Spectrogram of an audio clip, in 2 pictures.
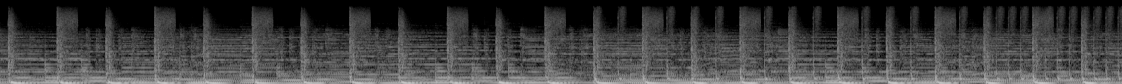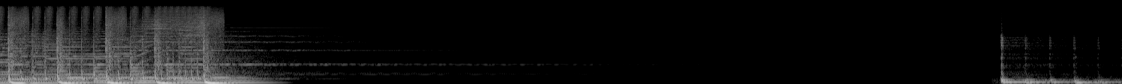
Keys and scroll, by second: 1.8 f, 2.6 a, 3.0 b, 3.3 6, 3.9 Return, 7.9 shift+z, 9.9 shift+d, 10.1 z, 14.1 2, 14.2 5, 14.5 Return, 16.0 g, 16.2 x, 17.7 shift+d, 17.9 z, 20.2 1, 20.3 5, 20.5 Return, 21.5 y.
